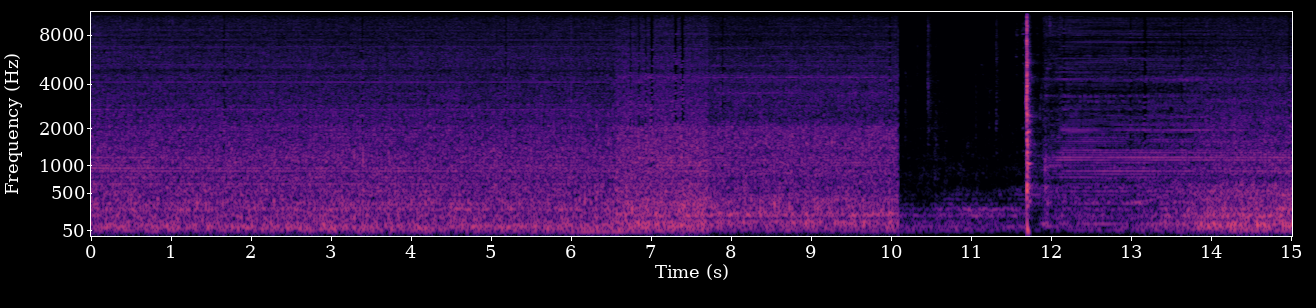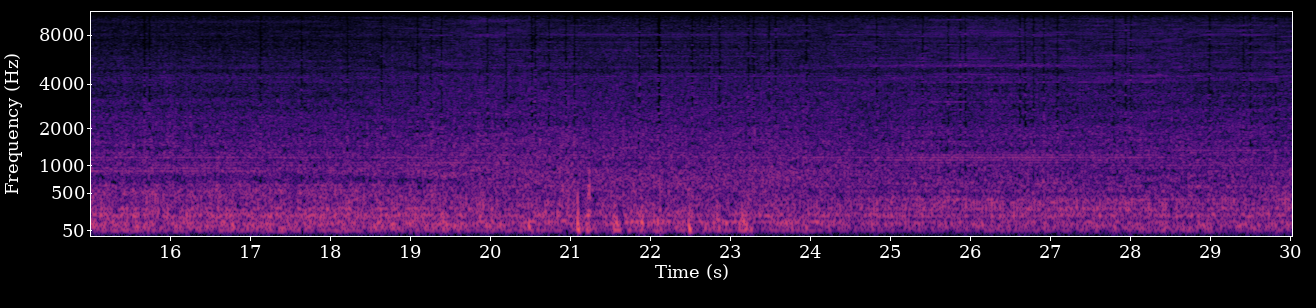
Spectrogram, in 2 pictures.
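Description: Rheem central air-conditioning condenser unit running: the outdoor fan and Copeland Scroll compressor make a steady hum and whoosh. About a third of the way in the sound drops away briefly and one sharp click is heard, then the unit runs on, a little louder.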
